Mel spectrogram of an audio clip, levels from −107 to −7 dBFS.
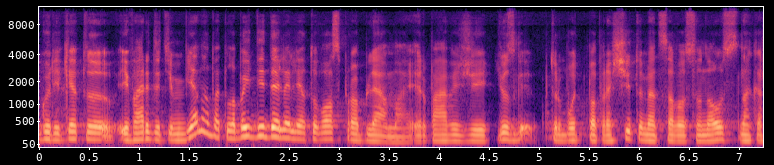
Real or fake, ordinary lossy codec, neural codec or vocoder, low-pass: fake; Opus, 32 kbps; codec, 44.1 kHz, 7.8 kbps, DAC; 10.8 kHz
